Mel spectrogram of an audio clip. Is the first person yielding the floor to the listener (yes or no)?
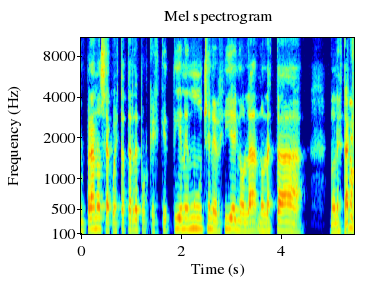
yes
